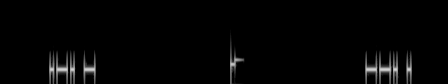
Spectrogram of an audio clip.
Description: Morse code, heard as a keyed tone, about 35 wpm, 700 Hz. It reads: RT GE
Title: Top Two Letter Combinations in Words 35wpm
